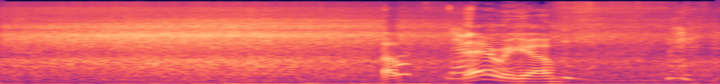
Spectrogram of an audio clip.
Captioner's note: waves washing ashore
